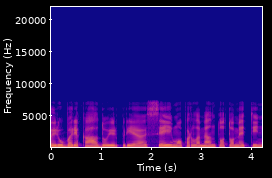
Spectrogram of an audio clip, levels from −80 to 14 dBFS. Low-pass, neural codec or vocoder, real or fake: 7.2 kHz; none; real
